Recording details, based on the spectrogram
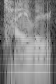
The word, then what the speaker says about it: Tyler: My name is Tyler, T-Y-L-E-R, and I'm calling with Cardiff. Like I said, it's spelled C-A-R-D-I-F-F, as in Frank.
